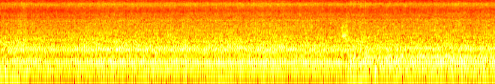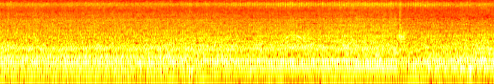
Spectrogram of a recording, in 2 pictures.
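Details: Craftsman snowblower, after a replacement gasket was fitted (not leaking) and the bottom carburetor screw was adjusted: the small single-cylinder engine holds a steady, even buzz with no hunting or surging; it runs clean.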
